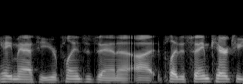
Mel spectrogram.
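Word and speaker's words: Zsuzsanna: Z-S-U-Z-S. – Right. – So it's Susanna, but the S's are Z-S's instead.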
